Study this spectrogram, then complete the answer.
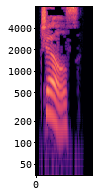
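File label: "chills", British English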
